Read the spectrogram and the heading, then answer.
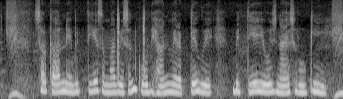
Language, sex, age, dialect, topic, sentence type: Hindi, female, 18-24, Marwari Dhudhari, banking, statement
